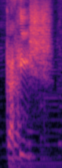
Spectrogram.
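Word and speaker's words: Kashyyyk: Se pronuncia Kahish.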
